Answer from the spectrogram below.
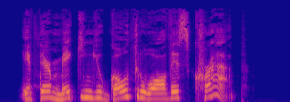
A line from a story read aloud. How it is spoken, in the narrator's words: Julian snapped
